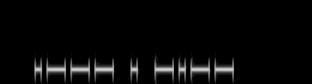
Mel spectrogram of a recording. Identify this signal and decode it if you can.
Morse code, heard as a keyed tone, about 20 wpm, 700 Hz. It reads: JEY
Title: USA Call Sign Postfixes - 3 Letters 20wpm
